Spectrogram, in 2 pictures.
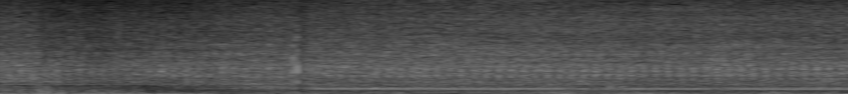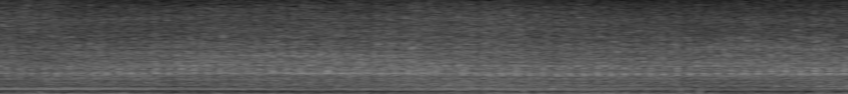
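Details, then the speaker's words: Small outboard motor after carb cleaning, an air mixture screw adjustment and removal of a brittle, warped fuel filter restricting fuel flow: a steady, even drone with no hesitation, misfire or surging; normal running. "it wasn't running perfectly good and I also took out this fuel filter that goes right here in the fuel pump I think this one was just too brittle and warped and was restricting fuel flow but I think I got this dialed in now so I'll fire it up"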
